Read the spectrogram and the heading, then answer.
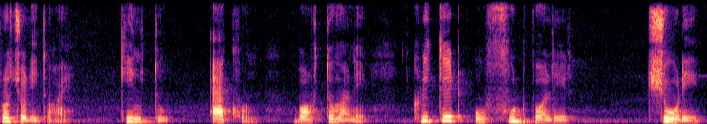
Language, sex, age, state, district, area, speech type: Bengali, female, 18-30, West Bengal, Paschim Bardhaman, urban, spontaneous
